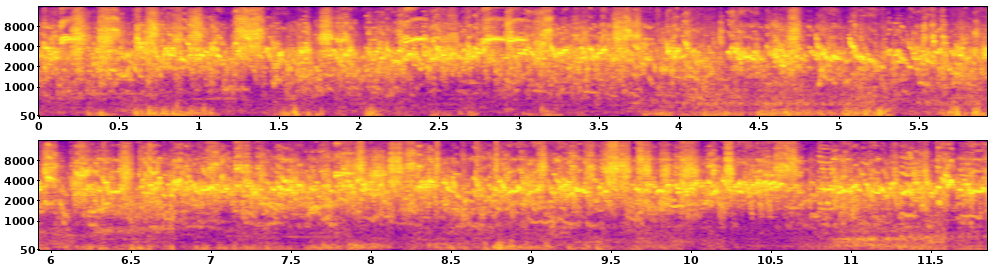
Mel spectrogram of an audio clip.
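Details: Budgerigars kept as breeding pairs fill the air with nonstop high chattering, squawky chirps and twittering, over intermittent low rumbling knocks.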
